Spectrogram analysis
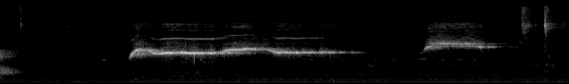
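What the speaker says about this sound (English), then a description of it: "Damn whistle." A sustained whistle sounds loud and close in a quiet room, one long wavering tone for over two seconds, then a shorter second burst and a brief chirp, with no talking.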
